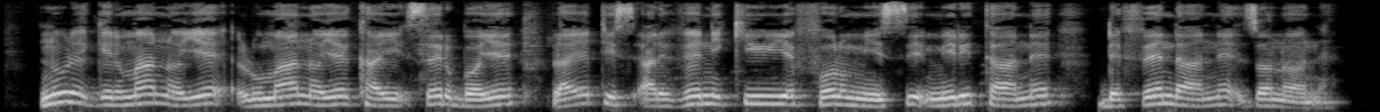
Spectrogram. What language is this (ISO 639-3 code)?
epo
